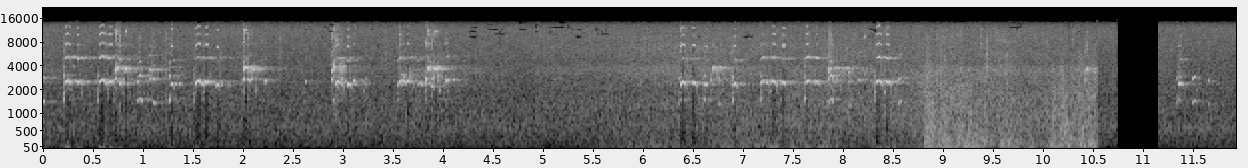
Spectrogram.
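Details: Bald eagle at Fraser Point, 04-10-2019, as eaglets fall from the nest and an adult returns; squeaky piping chirps come in quick bursts during the first eight seconds, then rain-like rushing noise takes over before a brief dropout.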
